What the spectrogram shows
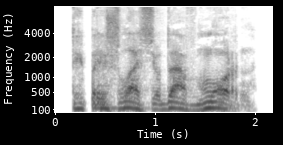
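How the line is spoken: Cold interruption. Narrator (Russian): холодно перебил Пранчоль

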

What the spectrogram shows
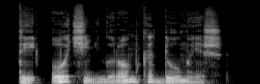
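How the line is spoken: Calm. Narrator (Russian): спокойно сказал он

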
